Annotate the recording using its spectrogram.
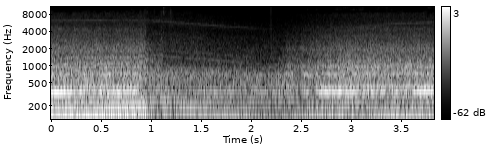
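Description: A bus engine drops briefly as gears change, then pulls again.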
